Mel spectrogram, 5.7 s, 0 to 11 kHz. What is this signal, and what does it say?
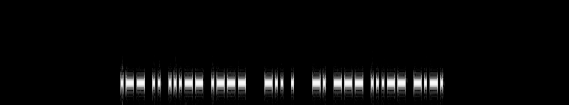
Morse code, heard as a keyed tone, about 46 wpm, 700 Hz. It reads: WI3J DE NO3C
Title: USA Callsign DE Callsign - 4 Characters - 45wpm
